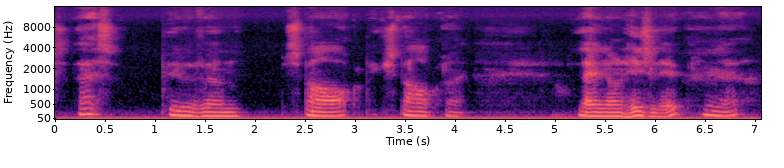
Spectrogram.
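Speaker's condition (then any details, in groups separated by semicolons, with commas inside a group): Parkinson's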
